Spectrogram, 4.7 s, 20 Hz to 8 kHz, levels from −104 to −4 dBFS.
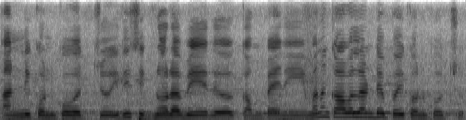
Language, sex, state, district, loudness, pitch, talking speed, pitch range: Telugu, female, Andhra Pradesh, Sri Satya Sai, -16 LUFS, 210 Hz, 115 wpm, 200-235 Hz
